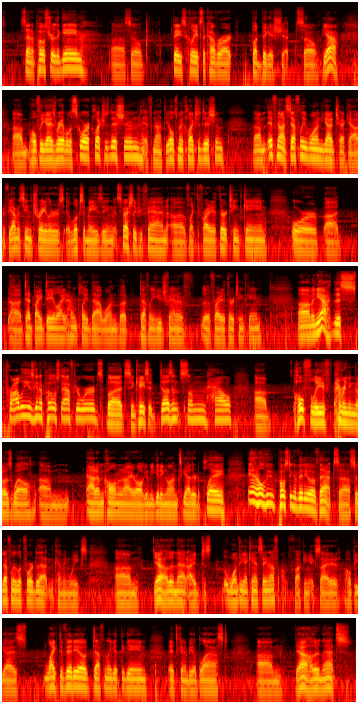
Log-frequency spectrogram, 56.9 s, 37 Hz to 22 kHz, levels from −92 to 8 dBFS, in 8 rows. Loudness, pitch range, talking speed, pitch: -29 LUFS, 95-125 Hz, 190 wpm, 110 Hz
